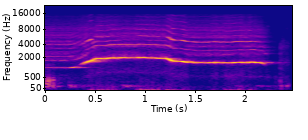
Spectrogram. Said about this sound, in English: Trying to do a little like theremin on the slide whistle action. I think we just need to get a better slide whistle and like we could really do some fun stuff with that.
